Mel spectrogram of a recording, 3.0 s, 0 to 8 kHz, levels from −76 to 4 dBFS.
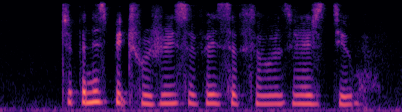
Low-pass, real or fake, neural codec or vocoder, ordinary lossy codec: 7.2 kHz; fake; codec, 24 kHz, 0.9 kbps, WavTokenizer, small release; Opus, 16 kbps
